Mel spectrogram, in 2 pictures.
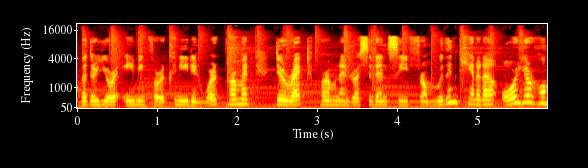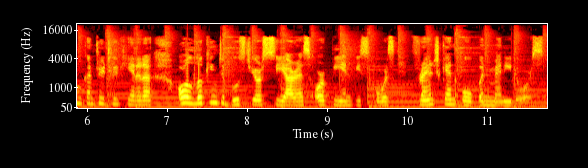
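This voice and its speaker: A woman's voice: medium pitch, a little fast, a little mellow, soft background music. A woman giving an earnest, scripted introduction as an immigration consultant promoting free lessons.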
